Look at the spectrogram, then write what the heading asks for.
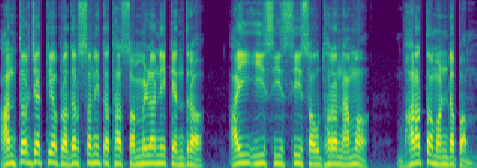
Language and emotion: Odia, neutral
